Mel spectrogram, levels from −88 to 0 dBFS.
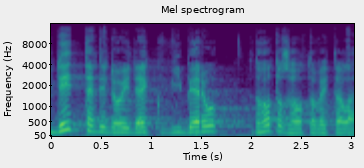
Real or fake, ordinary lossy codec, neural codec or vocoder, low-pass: real; AAC, 48 kbps; none; 14.4 kHz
